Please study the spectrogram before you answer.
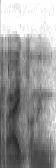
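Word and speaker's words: Räikkönen: de fórmula uno raikkonen se produce a raikkonen porque todas las palabras tienen el énfasis el acento en finlandés en la primera vocal el finlandés además es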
